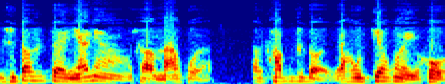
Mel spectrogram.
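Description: At a moderate pace, a man speaks with fairly even intonation in a medium pitch. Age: 30s. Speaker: radio call-in listener. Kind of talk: casual chat.

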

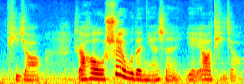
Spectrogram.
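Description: Noticeable background noise and audible room echo accompany a woman speaking. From China, Wenzhou. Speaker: bakery owner. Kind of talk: casual interview. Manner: talkative.

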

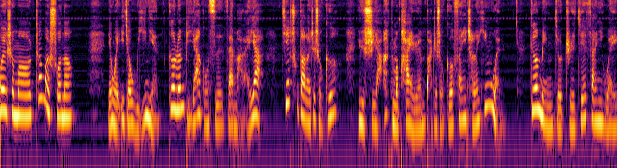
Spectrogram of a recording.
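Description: Over music in the background, a woman with a medium-pitched voice speaks at a moderate pace with lively intonation. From Shanghai. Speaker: podcast guest presenter. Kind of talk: scripted narration.

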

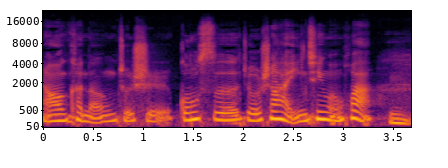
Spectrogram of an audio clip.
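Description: A woman speaks at a moderate pace. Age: 20s. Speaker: audiobook narrator. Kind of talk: interview.

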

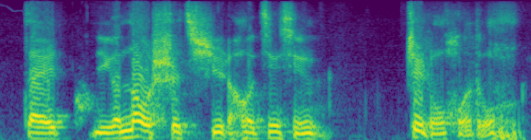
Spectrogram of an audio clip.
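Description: Medium in pitch, a man is speaking. His pace is moderate. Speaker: music festival attendee, caller. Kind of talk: casual phone conversation. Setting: phone call.

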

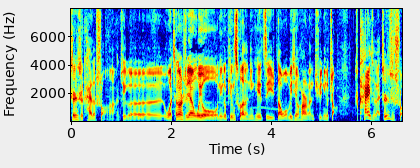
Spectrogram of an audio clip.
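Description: Over noticeable background noise, a man talks very fast in an animated tone. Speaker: radio host, car show. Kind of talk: live radio call-in chat. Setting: radio studio. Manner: animated, humorous, fast talker.

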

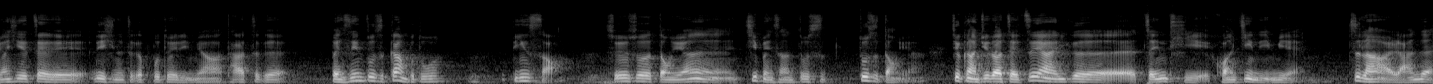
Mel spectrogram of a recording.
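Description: Medium pitch, moderate pace and ordinary pitch variation from a man. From Xianju, Taizhou, Zhejiang. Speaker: city law enforcement officer, army veteran. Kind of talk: interview. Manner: halting, many fillers.

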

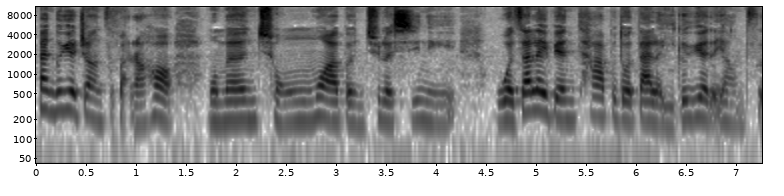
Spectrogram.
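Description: With a Hunan accent, a woman speaks fairly slowly at a medium pitch with ordinary pitch variation. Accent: Hunan-accented Mandarin, noticeable. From Hunan, China. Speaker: backpacker guest. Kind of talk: casual interview chat. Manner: casual, easygoing, laughs often.

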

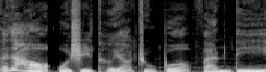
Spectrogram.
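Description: A woman's somewhat breathy voice, fairly high in pitch, with lively intonation and a dry, close sound with no echo. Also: very clean recording, silent background. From Weifang, Shandong, China. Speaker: podcast anchor. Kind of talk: scripted narration.

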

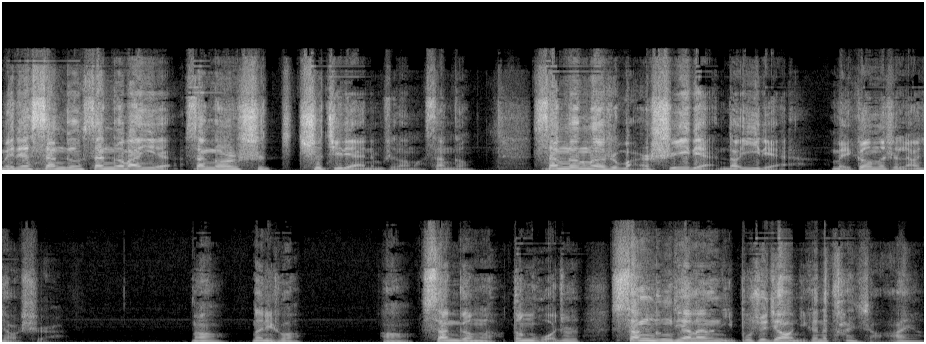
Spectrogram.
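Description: Over a silent background in a very clean recording, a man with a fairly high, somewhat breathy voice speaks at a moderate pace with very wide pitch swings. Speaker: radio host. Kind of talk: casual chat. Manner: animated.

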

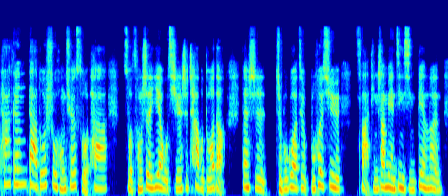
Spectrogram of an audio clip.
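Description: A woman with a fairly high, somewhat breathy voice speaks with ordinary pitch variation. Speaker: law student. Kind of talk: casual interview.

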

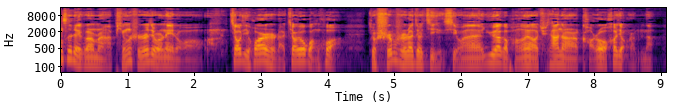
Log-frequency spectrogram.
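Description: On a very clean recording with a silent background, a man at a medium pitch has a plain, everyday voice and lively intonation. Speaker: podcast host. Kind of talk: casual chat, storytelling.

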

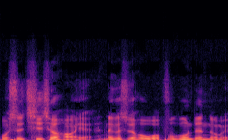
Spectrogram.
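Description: A man talks very fast on a very clean recording with a silent background. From Shanghai, Baoshan district. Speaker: car industry team leader. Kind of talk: casual chat.

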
